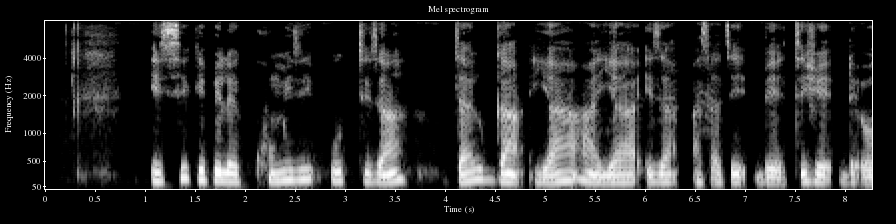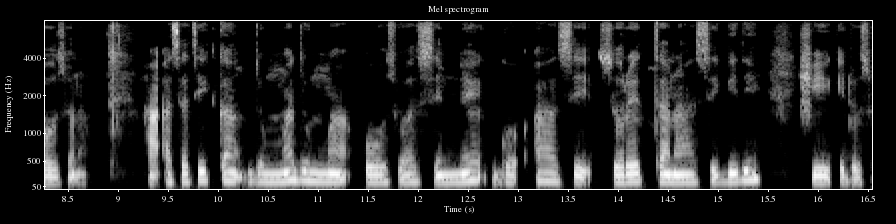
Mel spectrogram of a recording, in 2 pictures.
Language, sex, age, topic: Gamo, male, 25-35, government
